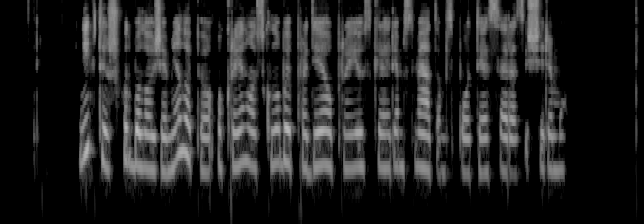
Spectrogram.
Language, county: Lithuanian, Marijampolė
